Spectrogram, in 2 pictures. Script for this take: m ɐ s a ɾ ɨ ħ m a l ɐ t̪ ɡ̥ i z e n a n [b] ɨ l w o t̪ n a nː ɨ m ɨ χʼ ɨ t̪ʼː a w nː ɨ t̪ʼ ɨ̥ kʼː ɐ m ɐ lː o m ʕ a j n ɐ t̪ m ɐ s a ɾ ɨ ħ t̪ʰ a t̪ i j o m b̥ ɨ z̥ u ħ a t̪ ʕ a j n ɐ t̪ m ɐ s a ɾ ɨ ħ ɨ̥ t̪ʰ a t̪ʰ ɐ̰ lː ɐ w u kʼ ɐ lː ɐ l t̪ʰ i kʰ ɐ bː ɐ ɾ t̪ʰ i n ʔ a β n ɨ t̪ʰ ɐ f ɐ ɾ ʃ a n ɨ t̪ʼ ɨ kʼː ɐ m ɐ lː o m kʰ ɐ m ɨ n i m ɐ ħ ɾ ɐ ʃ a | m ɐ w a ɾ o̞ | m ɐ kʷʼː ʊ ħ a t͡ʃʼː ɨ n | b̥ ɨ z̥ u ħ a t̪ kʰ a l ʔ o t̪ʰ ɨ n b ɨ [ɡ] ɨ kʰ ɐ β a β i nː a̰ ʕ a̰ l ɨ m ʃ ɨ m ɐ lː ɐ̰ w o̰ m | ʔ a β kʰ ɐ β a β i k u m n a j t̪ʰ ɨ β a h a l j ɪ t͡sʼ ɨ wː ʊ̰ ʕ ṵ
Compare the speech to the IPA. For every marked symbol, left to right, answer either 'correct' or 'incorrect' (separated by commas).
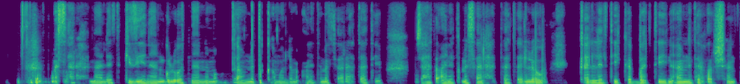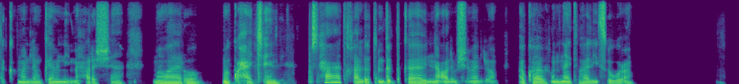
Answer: incorrect, incorrect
